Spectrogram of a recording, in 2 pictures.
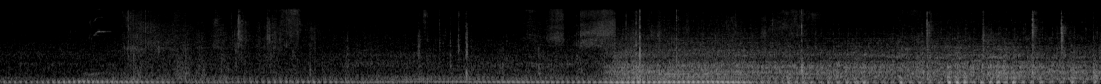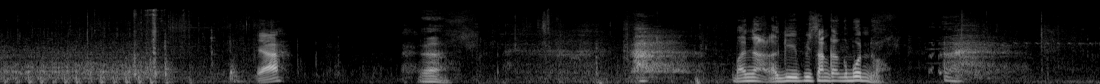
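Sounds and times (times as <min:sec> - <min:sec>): small motorcycle engine: 0:00.0 - 0:13.1.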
